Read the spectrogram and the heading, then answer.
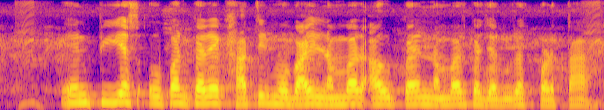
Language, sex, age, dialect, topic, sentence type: Bhojpuri, female, 60-100, Western, banking, statement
